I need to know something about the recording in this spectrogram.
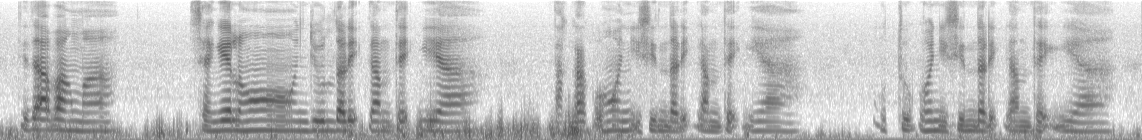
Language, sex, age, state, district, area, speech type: Santali, female, 45-60, West Bengal, Purba Bardhaman, rural, spontaneous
